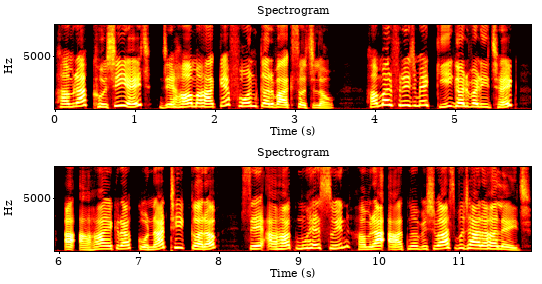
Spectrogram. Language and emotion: Maithili, happy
